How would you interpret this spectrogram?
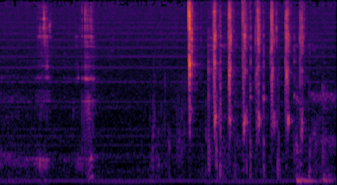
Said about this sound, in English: Hold on, let me take a sip of my beverage over here.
